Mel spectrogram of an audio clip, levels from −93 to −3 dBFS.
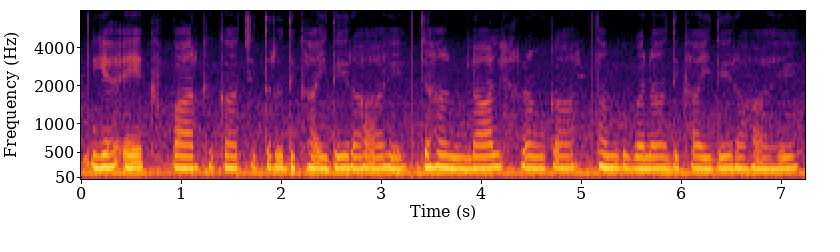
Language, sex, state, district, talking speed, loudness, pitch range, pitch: Hindi, female, Chhattisgarh, Raigarh, 150 wpm, -20 LUFS, 200-215 Hz, 210 Hz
